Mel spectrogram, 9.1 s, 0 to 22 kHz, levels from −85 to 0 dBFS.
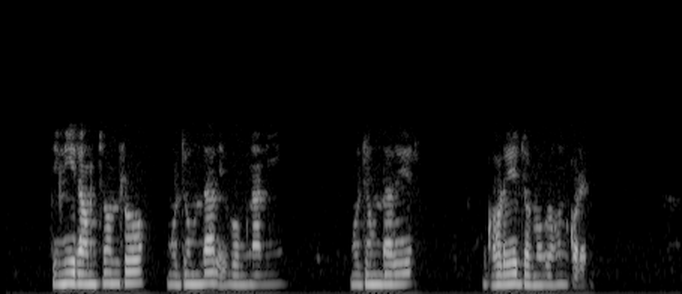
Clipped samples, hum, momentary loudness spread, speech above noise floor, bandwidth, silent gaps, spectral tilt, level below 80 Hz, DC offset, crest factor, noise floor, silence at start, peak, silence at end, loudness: under 0.1%; none; 14 LU; 48 dB; 3.8 kHz; none; -12 dB/octave; -74 dBFS; under 0.1%; 20 dB; -77 dBFS; 0.7 s; -12 dBFS; 1.3 s; -31 LUFS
